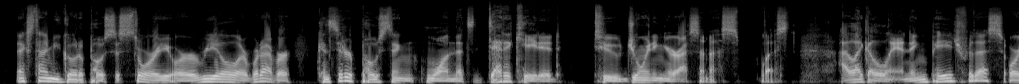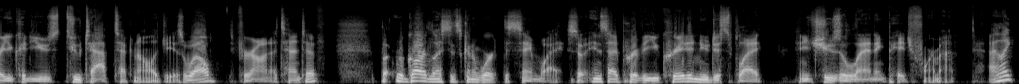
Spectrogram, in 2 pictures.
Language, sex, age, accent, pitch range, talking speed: English, male, 20-39, American, 90-130 Hz, 205 wpm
